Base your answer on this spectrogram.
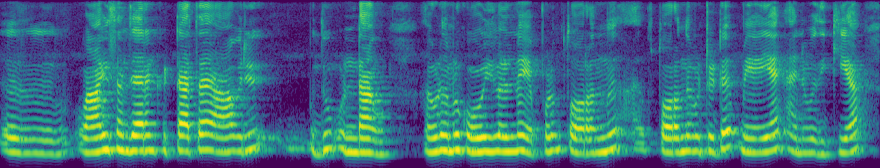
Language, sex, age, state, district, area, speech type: Malayalam, female, 45-60, Kerala, Palakkad, rural, spontaneous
